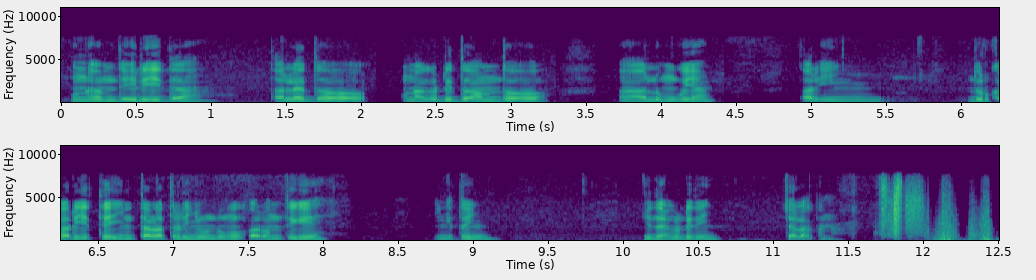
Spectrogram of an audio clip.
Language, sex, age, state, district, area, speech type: Santali, male, 30-45, West Bengal, Paschim Bardhaman, rural, spontaneous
